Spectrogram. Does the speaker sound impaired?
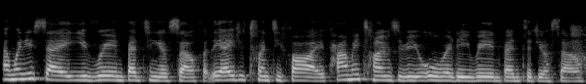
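No.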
